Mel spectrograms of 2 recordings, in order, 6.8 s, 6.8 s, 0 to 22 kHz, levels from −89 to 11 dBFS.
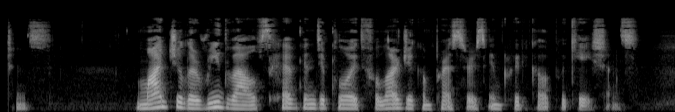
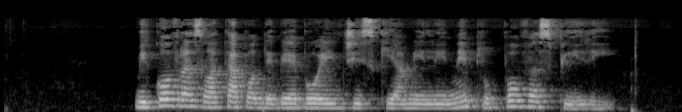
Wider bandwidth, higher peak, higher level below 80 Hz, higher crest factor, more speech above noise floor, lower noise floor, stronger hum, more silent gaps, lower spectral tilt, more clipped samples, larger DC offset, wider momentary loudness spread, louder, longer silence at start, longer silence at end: about the same, 11.5 kHz vs 11.5 kHz; about the same, -6 dBFS vs -4 dBFS; second, -72 dBFS vs -60 dBFS; about the same, 24 dB vs 20 dB; second, 42 dB vs 52 dB; about the same, -70 dBFS vs -73 dBFS; neither; neither; about the same, -4 dB/octave vs -4 dB/octave; neither; neither; first, 14 LU vs 10 LU; second, -28 LUFS vs -21 LUFS; second, 0.05 s vs 1.35 s; about the same, 0.4 s vs 0.45 s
